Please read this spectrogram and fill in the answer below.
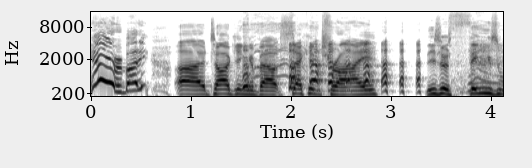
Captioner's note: laughing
